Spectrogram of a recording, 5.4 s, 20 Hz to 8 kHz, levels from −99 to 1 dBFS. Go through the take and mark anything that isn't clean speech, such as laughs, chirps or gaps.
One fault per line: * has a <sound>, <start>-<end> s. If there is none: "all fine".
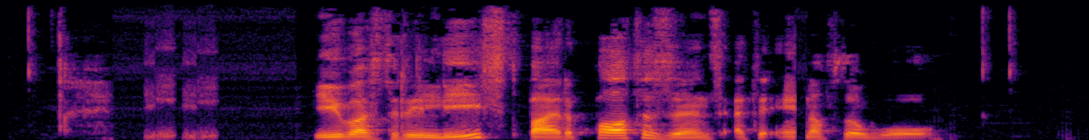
* has a laugh, 0.7-1.1 s
* has a dropout, 4.0-4.0 s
